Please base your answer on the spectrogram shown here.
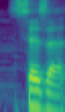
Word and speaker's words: SZA: SZA, so I said it right.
